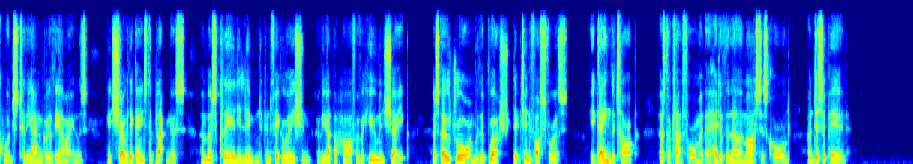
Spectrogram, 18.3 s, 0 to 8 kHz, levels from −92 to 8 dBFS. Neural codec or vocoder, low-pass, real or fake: codec, 16 kHz, 0.8 kbps, ZipCodec; 7.2 kHz; fake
